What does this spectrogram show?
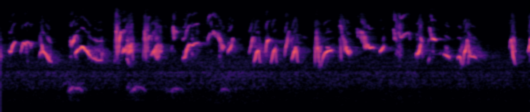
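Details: Captive American goldfinch, raised alone in its first year and learning its song from a recording, sings a fast, unbroken run of bright, high twittering notes that sweep and warble, over a faint steady hum.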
